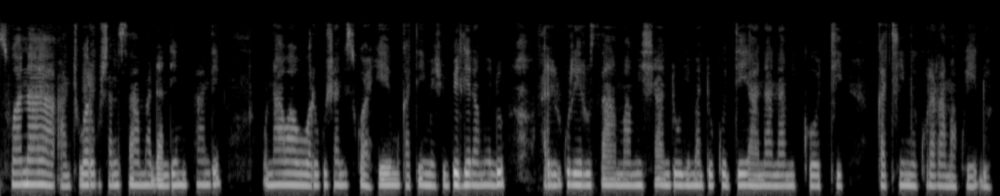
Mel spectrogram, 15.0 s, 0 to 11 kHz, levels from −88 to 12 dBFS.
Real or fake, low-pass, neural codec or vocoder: real; 7.2 kHz; none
